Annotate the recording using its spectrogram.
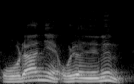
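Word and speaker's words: Oranje: 그래서 1902년에 트란스발 공화국, 그 다음에 오라니에는 오렌지의 네덜란드식 발음입니다.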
